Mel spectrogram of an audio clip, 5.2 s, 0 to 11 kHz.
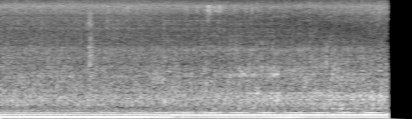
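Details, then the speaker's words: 1956 Ferguson TO35 tractor after draining water from the fuel tank, sediment bowl and float bowl: steady low idle with even beat and no misses; had stumbled before. "And seems to be doing pretty good there."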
